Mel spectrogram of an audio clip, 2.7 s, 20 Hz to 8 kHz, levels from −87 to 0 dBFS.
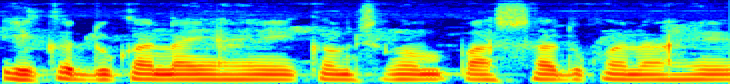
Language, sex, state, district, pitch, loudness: Marathi, male, Maharashtra, Gondia, 135 Hz, -16 LUFS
